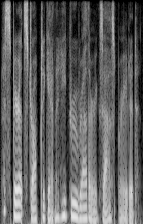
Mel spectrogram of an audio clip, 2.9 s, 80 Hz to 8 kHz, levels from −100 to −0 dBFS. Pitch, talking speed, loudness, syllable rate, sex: 165 Hz, 190 wpm, -18 LUFS, 6.3 syllables/s, female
